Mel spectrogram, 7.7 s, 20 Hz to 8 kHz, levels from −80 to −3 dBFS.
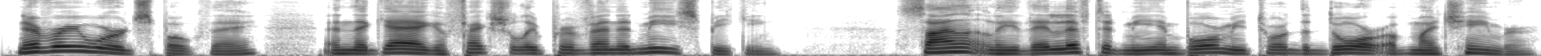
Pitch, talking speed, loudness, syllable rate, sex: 135 Hz, 195 wpm, -21 LUFS, 5.7 syllables/s, male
